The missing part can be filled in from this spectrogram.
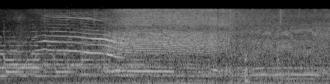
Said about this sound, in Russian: Киты используют множество сигналов для общения друг с другом, а также навигации и ориентации в пространстве. Все разговаривают по-разному. Например, касатки звучат так.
